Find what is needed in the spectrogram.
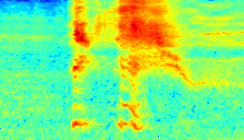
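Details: A single loud two-part sneeze from an adult man with COVID, a sharp inhaled catch then a forceful explosive burst; sneezing during COVID infection.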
